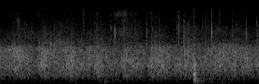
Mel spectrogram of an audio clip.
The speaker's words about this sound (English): Come on, let's give God a hand clap of praise for that on tonight.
